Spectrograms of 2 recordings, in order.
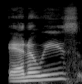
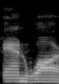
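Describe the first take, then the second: First: The name rhymes with Eloise, ending in z. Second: The name ends in an open wa vowel. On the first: This is the pronunciation the author intended. "I was doing Anoise, like Eloise, but Anne instead" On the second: Some readers say the name this way. "people who are going like Anwa or something like that"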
